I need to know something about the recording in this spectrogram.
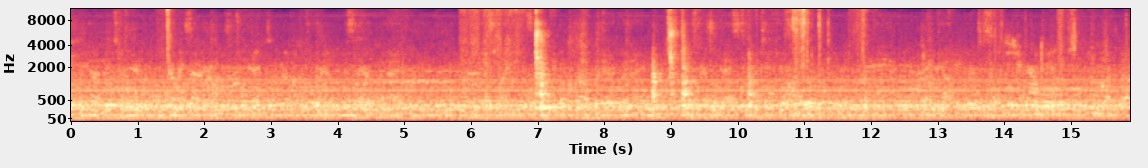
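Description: Fabric rustles and objects knock as garments are handled.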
